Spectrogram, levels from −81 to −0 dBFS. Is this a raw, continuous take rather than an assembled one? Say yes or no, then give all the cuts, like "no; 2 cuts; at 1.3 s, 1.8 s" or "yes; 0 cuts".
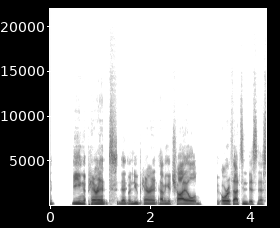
yes; 0 cuts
